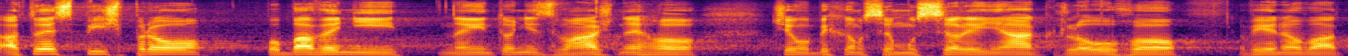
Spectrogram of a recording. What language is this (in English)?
Czech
